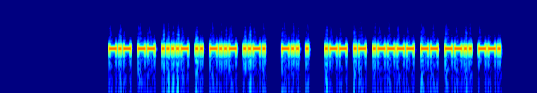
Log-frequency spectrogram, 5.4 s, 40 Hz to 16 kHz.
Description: Morse code, heard as a keyed tone, about 52 wpm, 700 Hz. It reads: KM4IXF DE WA1MZG
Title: USA Callsign DE Callsign 50wpm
